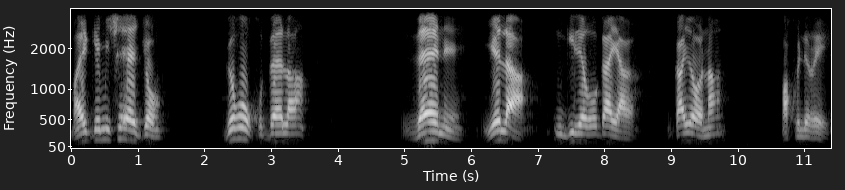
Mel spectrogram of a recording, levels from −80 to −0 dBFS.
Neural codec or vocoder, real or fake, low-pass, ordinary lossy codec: none; real; 3.6 kHz; none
